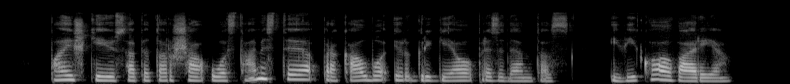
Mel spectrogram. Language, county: Lithuanian, Utena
